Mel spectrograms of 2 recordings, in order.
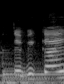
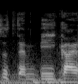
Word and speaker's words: tembikai: All I know is that tepika is a fruit It's tembikai It's a watermelon, not a Pokemon's name Can you pronounce it better?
